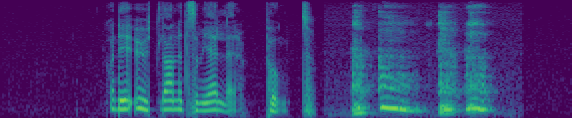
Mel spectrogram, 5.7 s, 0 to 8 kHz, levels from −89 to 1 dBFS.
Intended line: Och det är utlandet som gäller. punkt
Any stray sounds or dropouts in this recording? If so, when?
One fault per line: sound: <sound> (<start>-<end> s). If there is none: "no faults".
sound: throat clearing (3.5-5.0 s)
